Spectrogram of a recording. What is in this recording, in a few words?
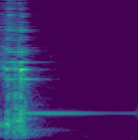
large vessel unseal; TFC Quick Pockets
